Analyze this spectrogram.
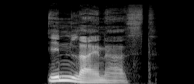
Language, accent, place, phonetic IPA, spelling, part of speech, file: German, Germany, Berlin, [ˈɪnlaɪ̯nɐst], inlinerst, verb, De-inlinerst.ogg
- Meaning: second-person singular present of inlinern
